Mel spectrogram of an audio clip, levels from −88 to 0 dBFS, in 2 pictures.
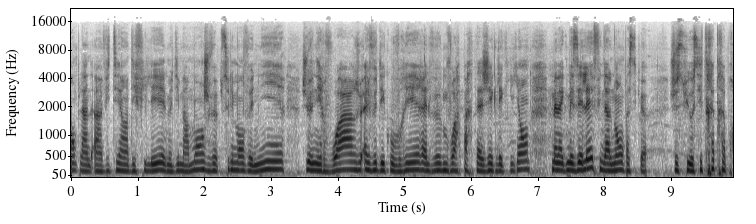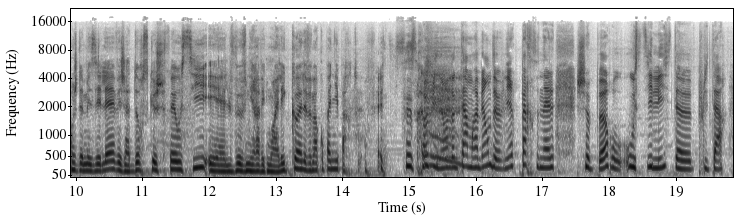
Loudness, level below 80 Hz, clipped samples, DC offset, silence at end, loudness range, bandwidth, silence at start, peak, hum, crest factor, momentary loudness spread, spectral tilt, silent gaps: -12 LUFS; -42 dBFS; under 0.1%; under 0.1%; 0 s; 2 LU; 17.5 kHz; 0 s; 0 dBFS; none; 12 dB; 6 LU; -4.5 dB/octave; none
